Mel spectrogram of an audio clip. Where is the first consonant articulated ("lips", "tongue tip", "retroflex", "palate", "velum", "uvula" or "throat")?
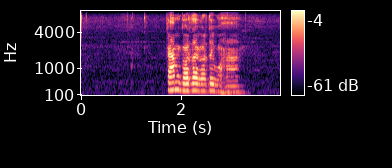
velum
